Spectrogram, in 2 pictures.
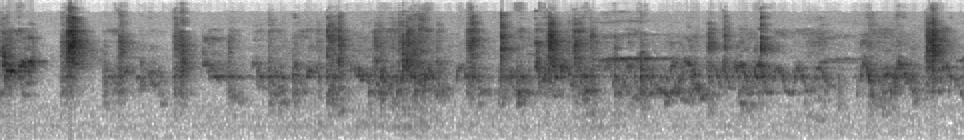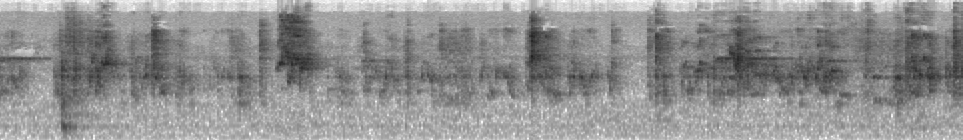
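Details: A long stretch of parakeet chatter: rapid, scratchy chirps and squeaks from several birds, dense and unbroken, with a brief louder click near the middle.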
